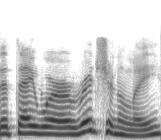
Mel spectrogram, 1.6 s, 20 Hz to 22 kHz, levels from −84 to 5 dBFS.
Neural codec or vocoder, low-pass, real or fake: codec, 16 kHz, 8 kbps, FunCodec, trained on Chinese and English, 25 frames a second; 7.2 kHz; fake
